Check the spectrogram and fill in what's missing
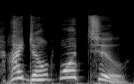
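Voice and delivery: high, small rabbit voice; little toy rabbit. A narrator's reading. Toy rabbit insisting to the wild rabbit, high small voice. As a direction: pipe up like a tiny toy bunny. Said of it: "he said again".

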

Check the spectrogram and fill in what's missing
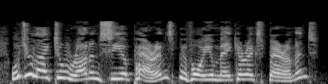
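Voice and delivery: high, imperious royal voice; haughty king. Acted.

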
